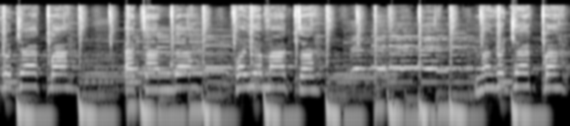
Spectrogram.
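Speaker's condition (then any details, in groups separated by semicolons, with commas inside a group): No condition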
